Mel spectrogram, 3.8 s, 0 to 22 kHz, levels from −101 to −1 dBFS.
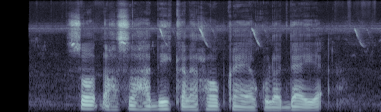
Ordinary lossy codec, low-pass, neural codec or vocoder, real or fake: none; none; none; real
